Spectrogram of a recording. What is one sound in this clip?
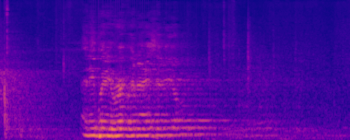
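A brass ensemble plays a sustained chord in an echoing hall.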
